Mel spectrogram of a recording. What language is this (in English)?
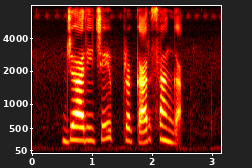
Marathi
